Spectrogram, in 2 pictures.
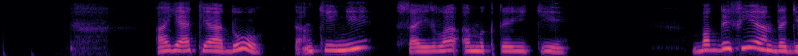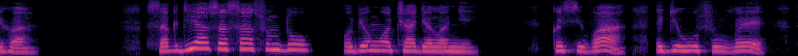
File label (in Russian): Удэгейский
